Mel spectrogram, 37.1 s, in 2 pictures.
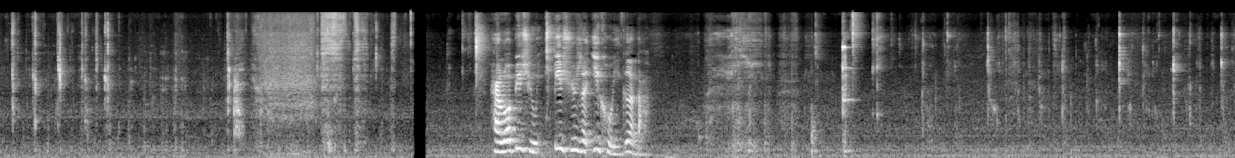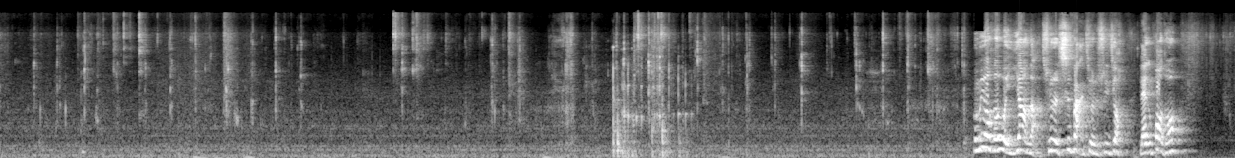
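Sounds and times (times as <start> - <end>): chewing and wet mouth noises: 0.0 - 7.3, 13.0 - 33.1.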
